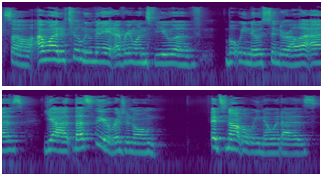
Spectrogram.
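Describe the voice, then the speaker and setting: This young adult woman speaks in a mid-range, slightly bright voice at a moderate pace while hosting a dramatic storybook reading. She adds irreverent, offhand asides, and the small bedroom she's in gives the recording an echo.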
